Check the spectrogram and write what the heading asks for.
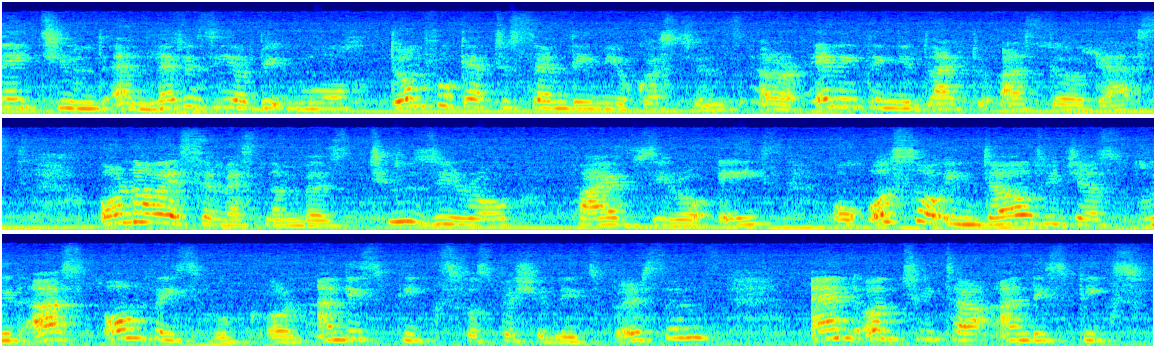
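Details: Adult woman, television host; Normal speech.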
